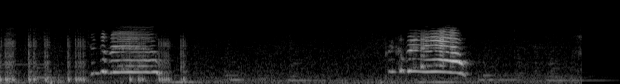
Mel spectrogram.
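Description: A domestic cat meowing twice, two drawn-out meows about three seconds apart, the second falling in pitch at its end.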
